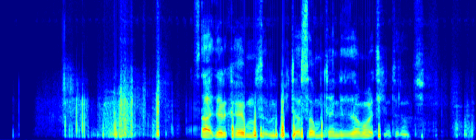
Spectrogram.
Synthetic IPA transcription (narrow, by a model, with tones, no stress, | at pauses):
sʼaː˨dɐ˦rkʰaː˦jɐ˦mːɐ˨sɐ˨ɾuː˦ɸiː˨taː˦sa˦˨mʊ˦taː˨neː˦da˨zaː˦mɐ˦ŋʔa˨t͡ʃɪ̥˦kʲɪ˦ntɐ˦lo˦kʲi̥ː˨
